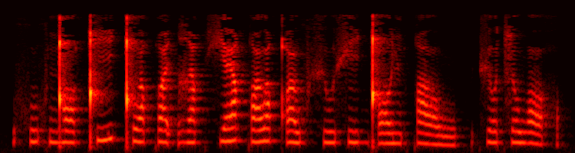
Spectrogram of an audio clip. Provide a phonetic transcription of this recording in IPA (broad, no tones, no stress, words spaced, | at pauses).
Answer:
xuxŋ͡ǃɔǃʰiǃʰo qʷiʔʁiqçɛ qo qʼuxʃuʃi ǃʼɔɲ qɔw | t͡ʃot͡sowɔx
